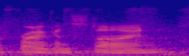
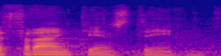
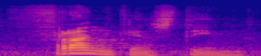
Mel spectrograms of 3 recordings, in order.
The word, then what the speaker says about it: Frankenstein: Frankenstein. Si legge Frankenstein. I beg your pardon? Il mio nome si pronuncia Frankenstein.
